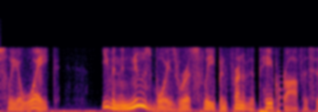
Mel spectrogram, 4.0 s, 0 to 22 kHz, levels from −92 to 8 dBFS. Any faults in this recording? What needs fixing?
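Bluetooth CVSD headset codec, throughout: the speech is band-limited with nothing above 4 kHz, and the damage is plainly audible. This fits a 64 kbps CVSD link, where one up-or-down bit per sample with an adapting step cannot track fast, bright sounds, so sibilants turn scratchy over a granular hiss. Prevent it by recording through a wideband path, such as a wired microphone or a headset using the mSBC wideband mode.

Bluetooth headset packet repeated, 3.48 to 3.56 s: a steady buzz near 267 Hz replaces the speech for that stretch. After voice packets were lost, the chip kept re-decoding the last good packet every 3.75 ms, covering about 52.5 ms of missing audio. Prevent it by keeping the headset close to the phone and away from Wi-Fi or other 2.4 GHz interference.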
